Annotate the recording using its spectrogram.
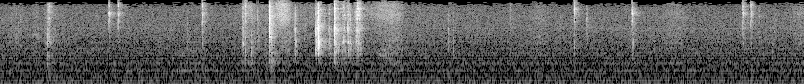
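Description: A quick run of keystrokes on a computer keyboard lasting about a second, starting about two and a half seconds in, with a few single mouse clicks scattered before and after.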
